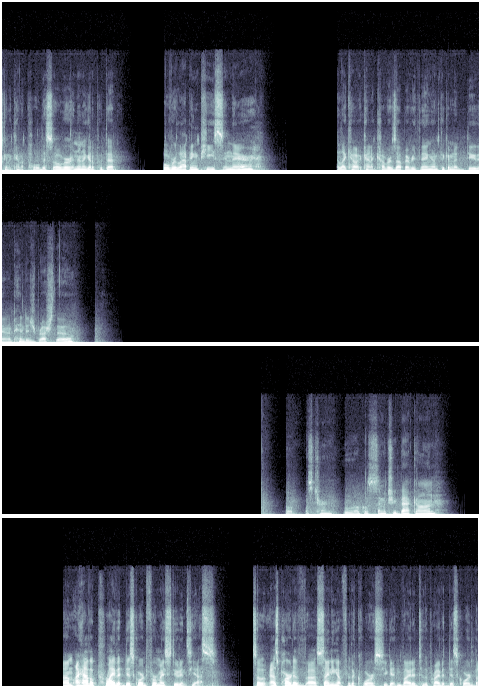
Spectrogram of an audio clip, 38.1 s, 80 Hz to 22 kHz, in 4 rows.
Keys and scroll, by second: 12.0 w, 24.4 ctrl+z.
